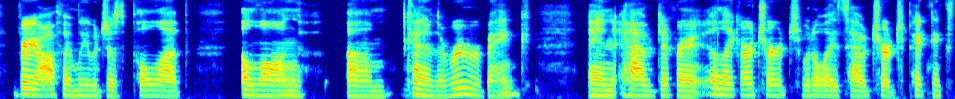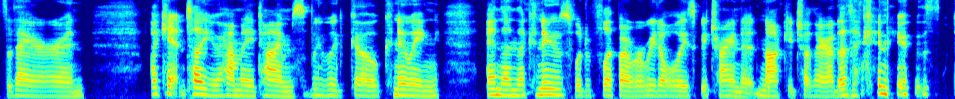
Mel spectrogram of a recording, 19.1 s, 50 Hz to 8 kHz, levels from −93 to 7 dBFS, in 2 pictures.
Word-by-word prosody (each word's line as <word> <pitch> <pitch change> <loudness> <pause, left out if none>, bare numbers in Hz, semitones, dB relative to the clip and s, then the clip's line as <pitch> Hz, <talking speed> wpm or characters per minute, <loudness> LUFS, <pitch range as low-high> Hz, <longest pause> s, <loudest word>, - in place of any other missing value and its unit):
Very 185 -1 +9
often, 165 -2 +2
we 160 0 -6
would 160 -1 -8
just 155 0 -3
pull 160 -1 -3
up 150 -1 +1 0.5
along, 160 - +1 0.4
um, 150 +3 -2
kind 180 -4 +3
of 155 - -9
the 150 - -6
riverbank 185 +1 -1 0.6
and 165 -2 +2
have 160 -3 +2
different 160 -2 0
like, 180 -2 0
our 175 +1 +4
church 160 -2 -2
would 160 - -6
always 155 -1 -3
have 150 -1 -1
church 160 0 +2
picnics 165 -2 -3
t - - -11
there. 145 -3 -2
And 140 0 -5 0.7
I 200 - +2
can't - - +4
tell 200 -1 +7
you 160 -4 -3
how 165 +1 +3
many 155 -1 -3
times 150 +2 +2
we 170 - -8
would 160 -1 -9
go 155 -1 -2
canoeing 160 -3 0 0.5
and 180 0 +4
then 165 -1 0
the 165 - -1
canoes 180 0 +2
would 155 0 -6
flip 160 -1 +1
over. 150 0 +1
We'd 160 +1 -2
always 150 -1 -1
be 150 - -6
trying 155 -2 -1
to 135 - -4
knock 150 -1 +3
each - - -4
other 155 - -3
out 150 +1 +1
of 165 +1 +3
the 170 - -4
canoes 200 -2 -2
160 Hz, 180 wpm, -24 LUFS, 150-170 Hz, 0.7 s, Very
